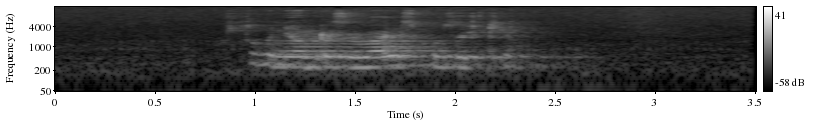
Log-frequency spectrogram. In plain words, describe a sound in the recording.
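A young girl speaks briefly nearby.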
